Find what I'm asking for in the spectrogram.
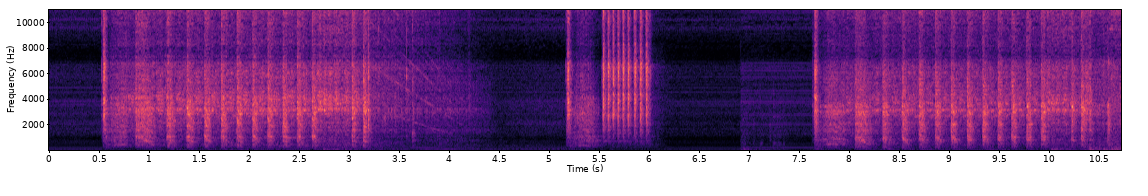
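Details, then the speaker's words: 2000 Toyota Celica, 242,363 miles, run on starting fluid: cranks, catches in uneven bursts, dies, restarts ragged and won't hold idle, blowing heavy smoke; a loose ignition ground bolt was later found and tightened. Cause suspected, not confirmed. "i got it to run it was very hard to keep running it was blowing smoke like crazy"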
